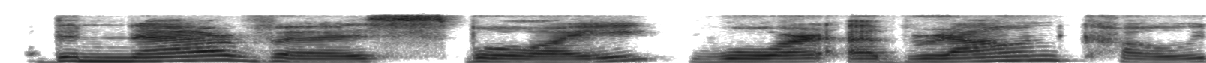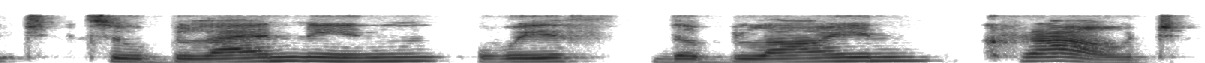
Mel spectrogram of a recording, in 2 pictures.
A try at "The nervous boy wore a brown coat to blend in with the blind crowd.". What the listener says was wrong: Bagus banget, bagus banget. I like it so much.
